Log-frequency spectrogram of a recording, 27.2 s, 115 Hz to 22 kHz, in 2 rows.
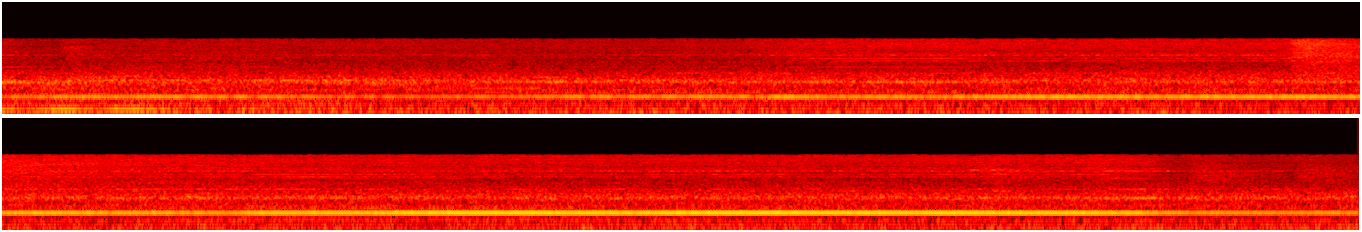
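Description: Automatic car wash machinery running: a steady motor hum over a low rumble of spinning cloth brushes and water, with a brief hiss about 13 seconds in.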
